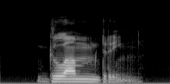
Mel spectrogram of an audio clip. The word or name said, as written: Glamdring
